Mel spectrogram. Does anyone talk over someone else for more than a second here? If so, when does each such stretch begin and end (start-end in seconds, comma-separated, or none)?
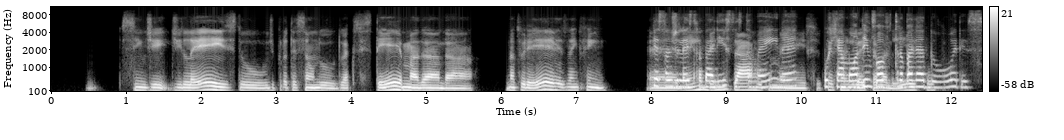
8.0-11.8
